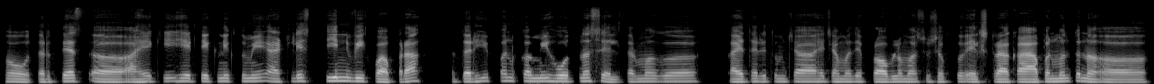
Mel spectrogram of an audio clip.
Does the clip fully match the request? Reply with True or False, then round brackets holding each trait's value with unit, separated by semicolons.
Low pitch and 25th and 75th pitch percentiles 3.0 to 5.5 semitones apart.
False (130 Hz; 2.5 semitones)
